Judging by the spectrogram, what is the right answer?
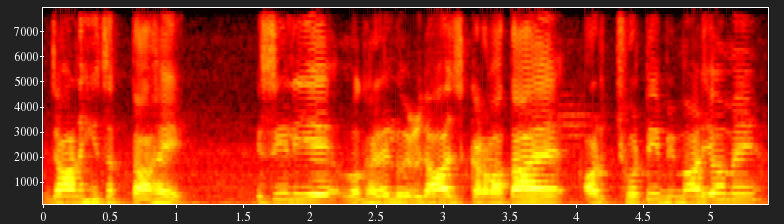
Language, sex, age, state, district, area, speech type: Urdu, male, 18-30, Bihar, Purnia, rural, spontaneous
